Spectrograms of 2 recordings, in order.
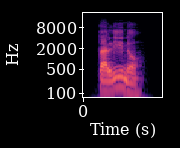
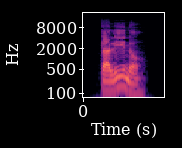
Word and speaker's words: talino: Talino. Talino. Talino is spelled as T A L I N O. It means intellect, the faculty of reasoning and logic, which is different from emotions. Again, the Tagalog word for intellect is talino.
